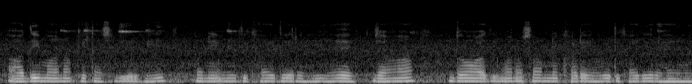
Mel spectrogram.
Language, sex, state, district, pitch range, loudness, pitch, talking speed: Hindi, male, Chhattisgarh, Bastar, 135-145 Hz, -26 LUFS, 145 Hz, 175 wpm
